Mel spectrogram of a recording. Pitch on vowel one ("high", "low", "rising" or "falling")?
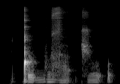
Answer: low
